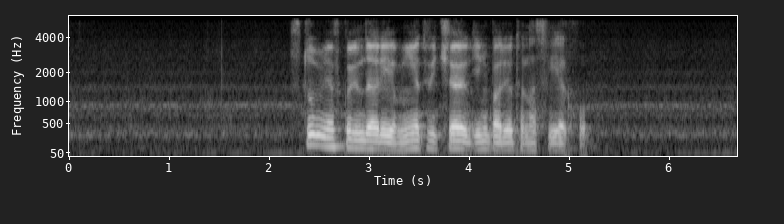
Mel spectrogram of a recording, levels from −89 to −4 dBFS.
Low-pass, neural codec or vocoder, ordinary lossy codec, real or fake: 5.4 kHz; autoencoder, 48 kHz, 32 numbers a frame, DAC-VAE, trained on Japanese speech; none; fake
